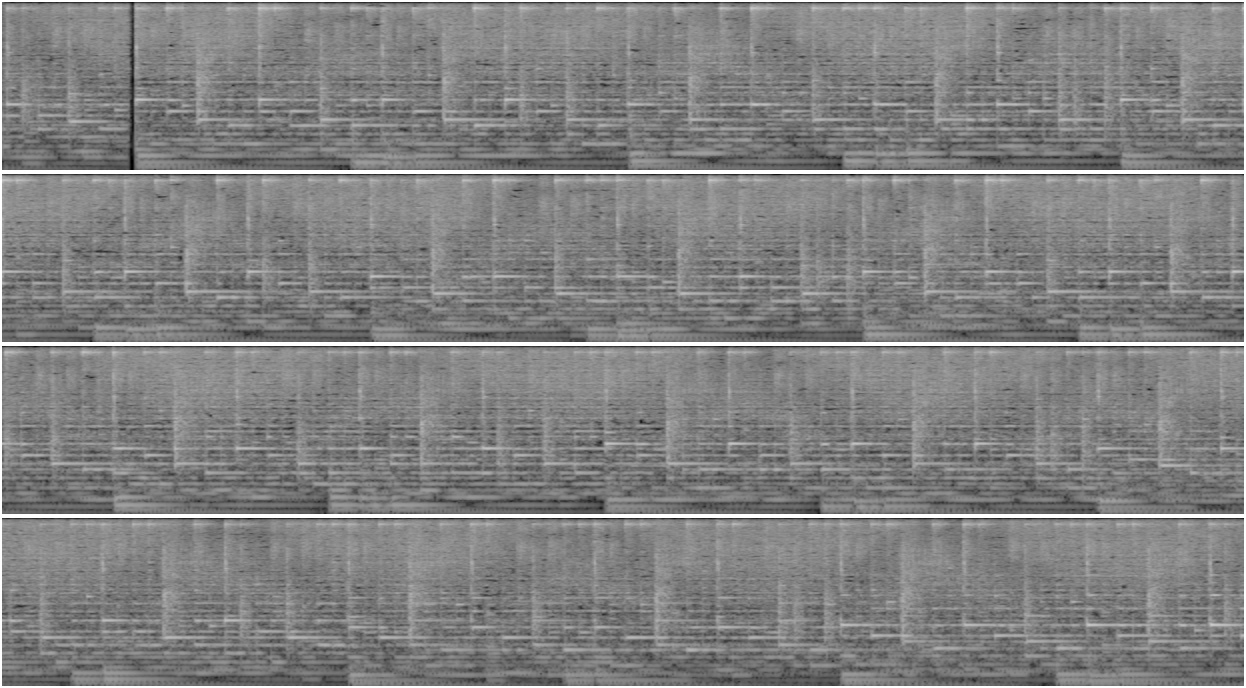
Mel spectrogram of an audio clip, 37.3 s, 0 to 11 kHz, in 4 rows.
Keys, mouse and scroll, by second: 0.3 click, 1.8 `, 2.0 3, 3.8 click, 5.4 scroll up 1, 5.9 middle click, 6.4 click, 10.4-11.3 scroll down 1, 12.7 scroll down 1, 13.0 middle click, 13.5 click, 13.9 scroll up 1, 14.1-15.4 middle drag, 15.4-19.1 drag, 19.1 scroll down 1, 19.8 click, 23.0-23.8 scroll down 1, 23.8 middle click, 24.5-25.3 scroll down 1, 25.3 click, 26.7 click, 27.6 click, 28.3 scroll up 1, 29.0-31.2 drag, 31.4 shift+click, 35.2 ctrl+j, 36.3 click.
